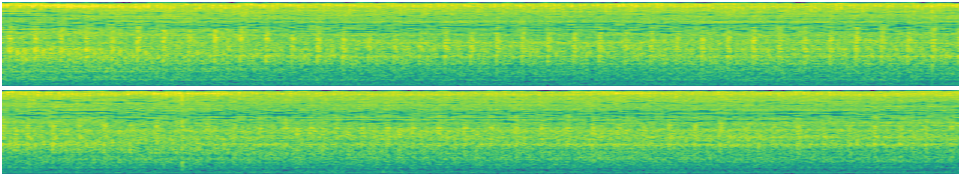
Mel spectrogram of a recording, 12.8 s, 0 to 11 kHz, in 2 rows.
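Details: 2003 BMW 330i E46, M54B30 inline-six, 158k miles, steady idle with a crisp even tick-knock about three per second; bottom-end knock, owner suspects piston slap after the bottom end overheated; swapped used cylinder head, present 50,000 miles, drives fine.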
